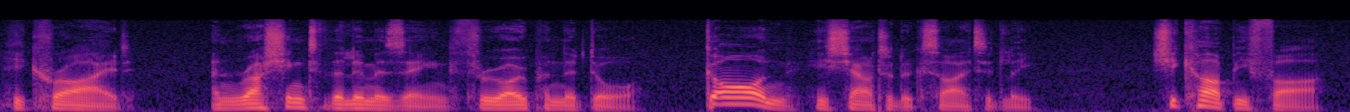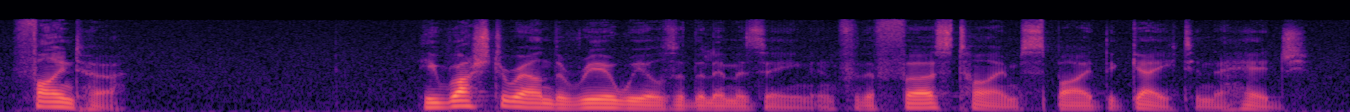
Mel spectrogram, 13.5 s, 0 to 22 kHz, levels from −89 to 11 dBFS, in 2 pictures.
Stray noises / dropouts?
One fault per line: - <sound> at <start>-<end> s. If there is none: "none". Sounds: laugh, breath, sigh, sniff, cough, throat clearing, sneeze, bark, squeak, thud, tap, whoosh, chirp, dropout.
none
